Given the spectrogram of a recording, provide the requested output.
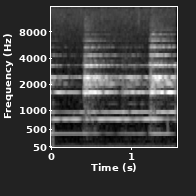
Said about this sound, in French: Oh la barbe, la cloche. Parce que là, c'est l'heure. Presque toutes, tous les samedis.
